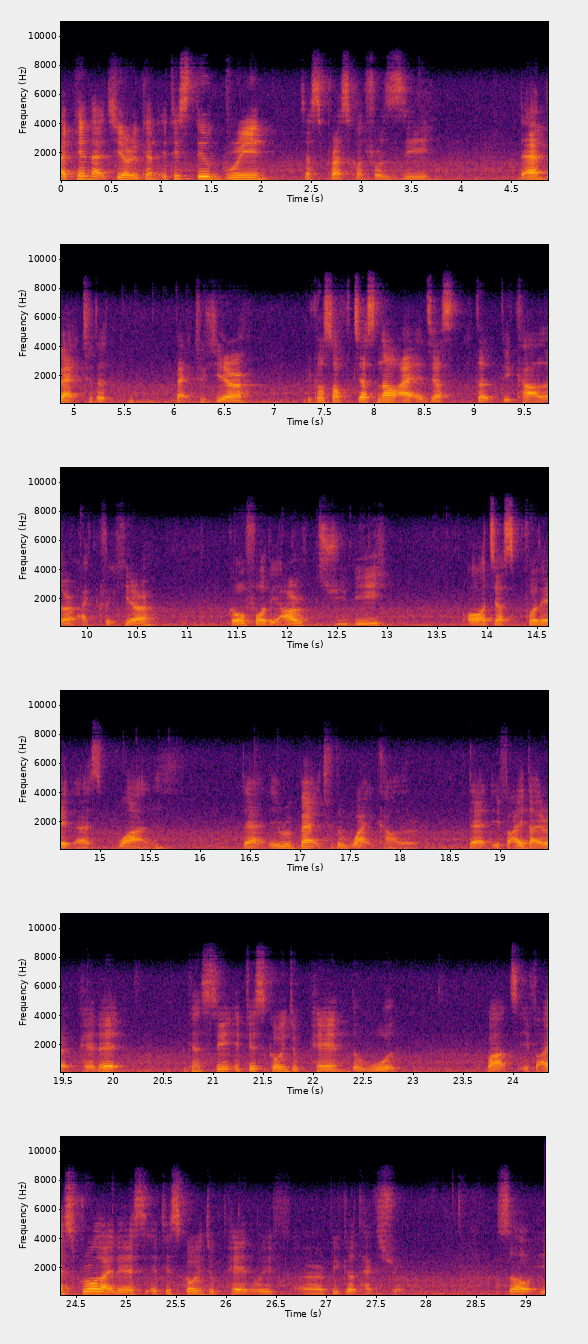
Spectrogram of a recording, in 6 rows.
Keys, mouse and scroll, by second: 3.3 ctrl+z, 5.6 click, 6.6-8.7 scroll down 9, 6.8-8.7 middle drag, 8.7-10.0 scroll up 9, 10.0-13.1 drag, 13.5 click, 14.3 1, 15.3 click, 15.9 1, 16.5 middle click, 18.7 middle click, 23.2 click, 23.5-25.9 middle drag, 26.1 click, 26.3 click.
